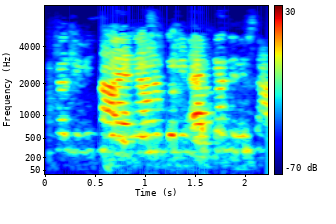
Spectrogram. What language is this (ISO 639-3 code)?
ben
